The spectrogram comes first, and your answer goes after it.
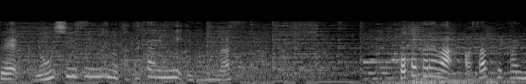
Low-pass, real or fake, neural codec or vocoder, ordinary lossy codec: none; real; none; none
